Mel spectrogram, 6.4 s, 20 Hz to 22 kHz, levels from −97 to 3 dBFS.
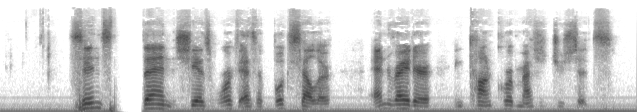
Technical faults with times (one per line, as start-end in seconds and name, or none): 1.15-1.46 call audio freeze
